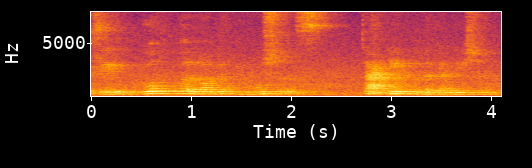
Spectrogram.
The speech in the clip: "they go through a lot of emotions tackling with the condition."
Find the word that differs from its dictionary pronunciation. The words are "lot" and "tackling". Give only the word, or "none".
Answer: tackling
